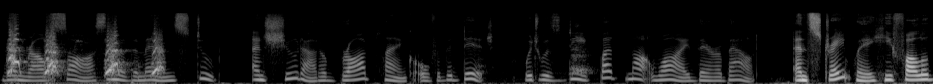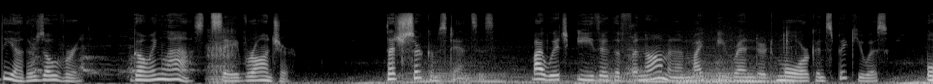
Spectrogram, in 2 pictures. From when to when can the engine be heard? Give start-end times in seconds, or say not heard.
11.3-18.6.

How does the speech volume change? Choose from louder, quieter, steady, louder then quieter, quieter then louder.
louder.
